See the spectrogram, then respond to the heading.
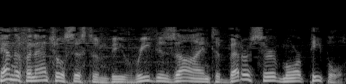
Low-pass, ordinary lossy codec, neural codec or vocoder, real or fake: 7.2 kHz; MP3, 24 kbps; none; real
